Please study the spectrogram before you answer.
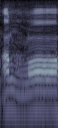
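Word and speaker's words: الله: এটা হচ্ছে আল্লাহ শব্দ আল্লাহ শব্দের উপরে যে তাসজিদ আছে তাসজিদের উপরে খাড়া জবর এই খাড়া জবরের ডান পাশে যদি জবর অথবা পেশ থাকে তাহলে ল উচ্চারণ হবে।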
